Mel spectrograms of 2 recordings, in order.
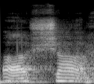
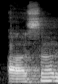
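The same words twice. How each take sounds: First: आषाढ़ with a strong sh; correct sh. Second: आषाढ़ with a plain s; wrong s for sh. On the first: Teacher gives the correct आषाढ़, emphatic sh. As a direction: say आषाढ़ as "aashaar". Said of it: "षटकोण वाला सा होगा". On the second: Teacher rejects this आषाढ़, s in place of sh. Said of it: "आषाढ़ नहीं होता". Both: Shown as a demonstration.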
